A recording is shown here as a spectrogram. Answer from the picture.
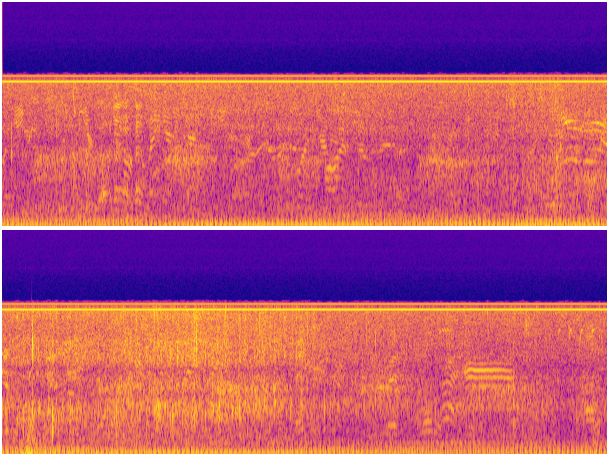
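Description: Indistinct, distant voices over a steady low hum.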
